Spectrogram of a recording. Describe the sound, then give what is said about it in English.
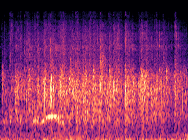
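An audience in a cathedral applauds in a steady, dense wash of clapping that holds at an even level throughout, with a few faint voices and a brief whistle-like tone mixed into the noise. “Let's give them a big round of applause for their thoughts.”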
